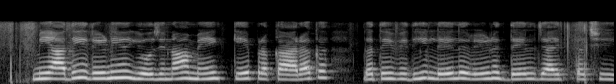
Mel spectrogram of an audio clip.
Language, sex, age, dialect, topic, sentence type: Maithili, female, 51-55, Southern/Standard, banking, question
